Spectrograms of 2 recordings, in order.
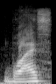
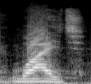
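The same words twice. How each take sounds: First: बॉयज ending in an unvoiced S, as "boys" with a hiss; बॉयज with a plain S at the end; wrong S ending. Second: बॉयज ending in a voiced Z/J; बॉयज with the plural S said as Z; final Z sound. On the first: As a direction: say बॉयज with S in place of Z. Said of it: "नहीं बोलेंगे". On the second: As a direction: end बॉयज on a buzz, not S. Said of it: "बॉयज नहीं बोलेंगे". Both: Shown as a demonstration.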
